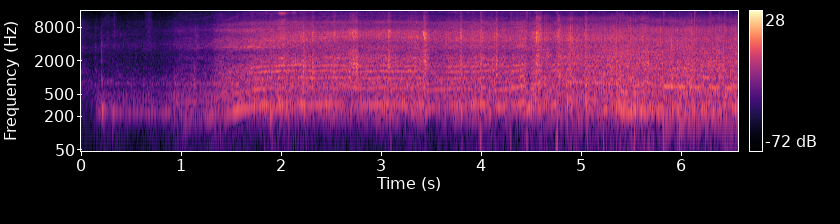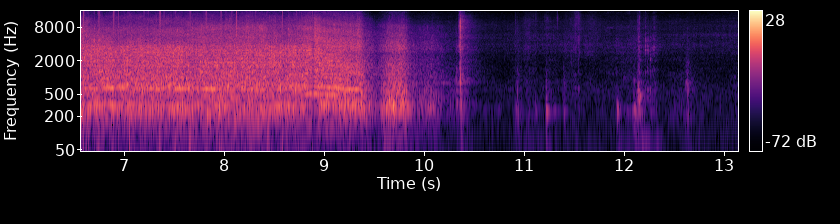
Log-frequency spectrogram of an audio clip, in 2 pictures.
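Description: A blender blending thick hummus runs loud and close for several seconds with a rough, labouring whir, then cuts off, leaving a few clunks and taps.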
